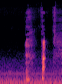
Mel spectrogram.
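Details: Vocal tic sounds from an adult male stand-up comedian with Tourette syndrome, heard while he talks about his condition.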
